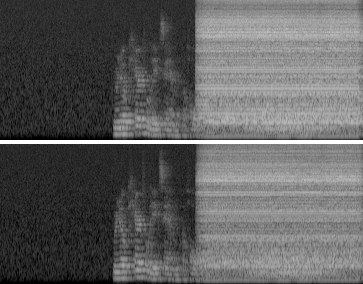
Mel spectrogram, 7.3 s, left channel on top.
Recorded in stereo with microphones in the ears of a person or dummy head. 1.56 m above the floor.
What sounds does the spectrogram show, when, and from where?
2.3 s a man speaking: 45° right (ahead or behind), 4 m
3.9 s a drill: 50° left (ahead or behind), 4 m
